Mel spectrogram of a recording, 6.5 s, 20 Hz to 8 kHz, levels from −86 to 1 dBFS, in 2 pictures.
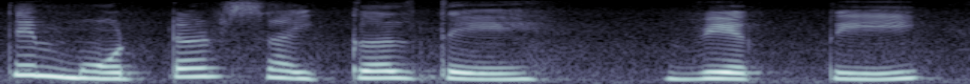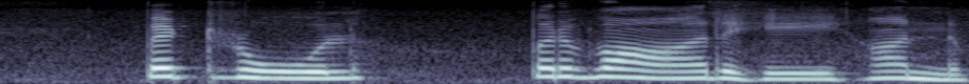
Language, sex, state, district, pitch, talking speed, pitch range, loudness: Punjabi, female, Punjab, Kapurthala, 235 Hz, 75 wpm, 220-275 Hz, -16 LUFS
